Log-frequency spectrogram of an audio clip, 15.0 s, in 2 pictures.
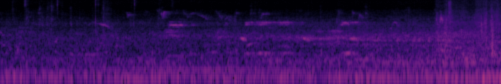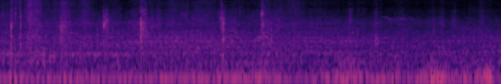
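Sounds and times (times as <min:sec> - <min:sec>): footsteps on a path: 0:06.5 - 0:15.0
wind rumble: 0:10.3 - 0:15.0.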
